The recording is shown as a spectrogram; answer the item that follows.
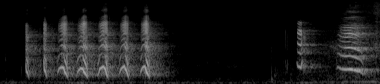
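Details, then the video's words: Indian ringneck parakeets indoors in a room, described as happy. Six rapid arched chirps come in a burst, then a pause, then a loud, shrill, squealing squawk with strong harmonics. "Speaking Parrots🌶So Happy🎊 Indian Ringneck"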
